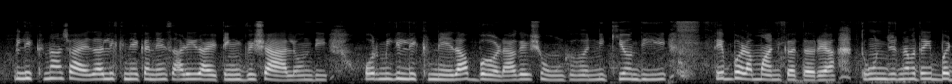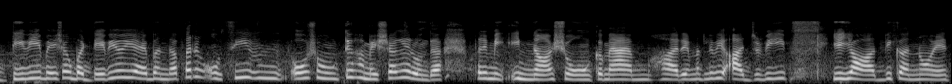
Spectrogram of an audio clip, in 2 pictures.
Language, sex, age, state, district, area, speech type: Dogri, female, 18-30, Jammu and Kashmir, Samba, urban, spontaneous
